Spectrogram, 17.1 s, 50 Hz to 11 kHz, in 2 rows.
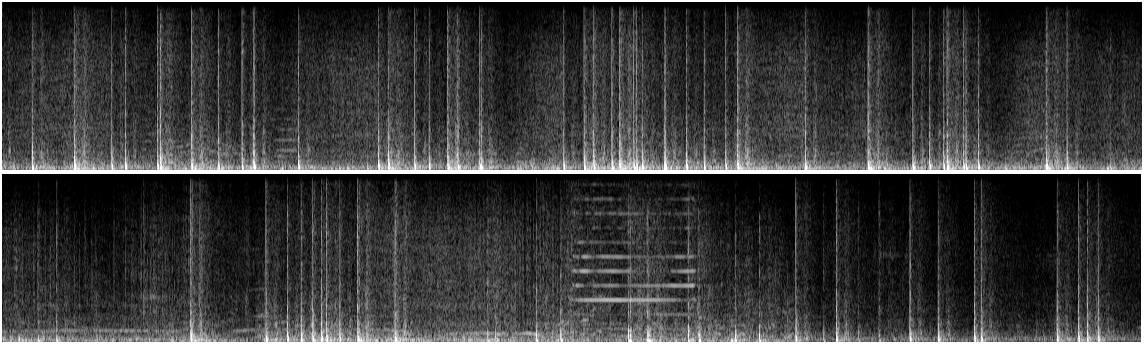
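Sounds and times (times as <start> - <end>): crackling firework reports: 0.0 - 17.0
fireworks shells bursting: 12.2 - 15.8.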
